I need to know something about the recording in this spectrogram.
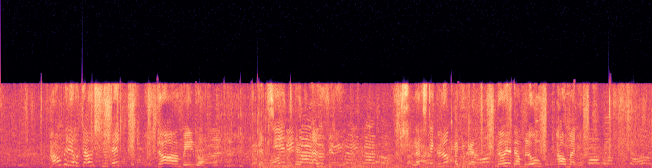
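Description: A young girl talks and sings playfully close by.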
